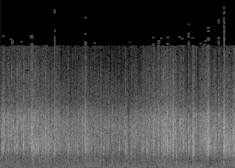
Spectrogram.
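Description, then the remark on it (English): A steady crackle of fire, dense with small pops and hisses over a constant roar, holding at the same level throughout with no voices. “And as you get very, very close, it's uncomfortable. You hear the crackling. You feel the intense heat on your face.”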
